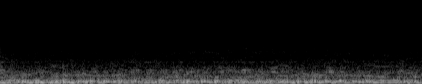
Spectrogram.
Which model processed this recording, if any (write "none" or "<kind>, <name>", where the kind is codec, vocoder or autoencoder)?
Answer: codec, SNAC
